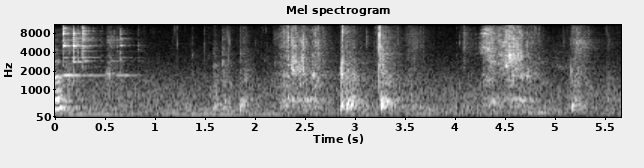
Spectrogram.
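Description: A metal spoon stirring and scraping thick cake batter against the sides of a plastic bowl, in uneven strokes, with several louder scrapes from about two seconds in.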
